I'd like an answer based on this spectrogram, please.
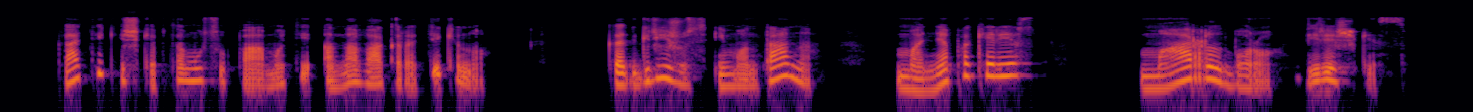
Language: Lithuanian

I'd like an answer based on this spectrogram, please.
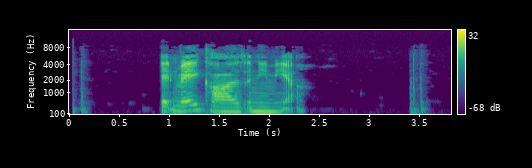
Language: English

